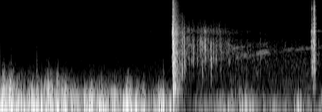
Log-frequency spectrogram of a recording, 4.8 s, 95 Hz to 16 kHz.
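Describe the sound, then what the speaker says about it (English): A rifle shot from an Enfield No. 4 fires with a loud crack, then a ricochet whines away in a thin, descending tone. Wind and low rumble run underneath, and a second crack comes at the end. "You hear the ricochet?"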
